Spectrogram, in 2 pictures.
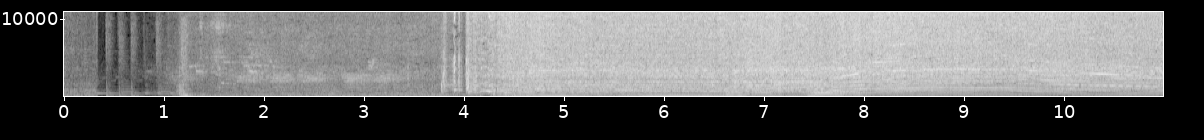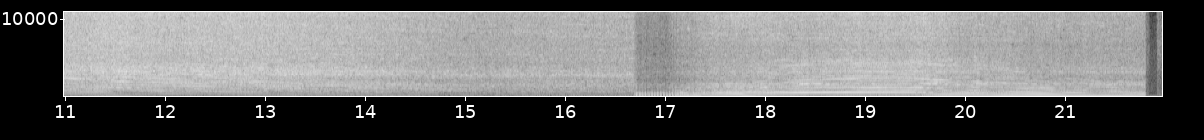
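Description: MINI Cooper S's 2.0-litre BMW B48 turbocharged inline-four engine being free-revved at standstill: the exhaust note rises and falls through several revs. About three-quarters of the way through it becomes suddenly louder for one long rev up and back down.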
